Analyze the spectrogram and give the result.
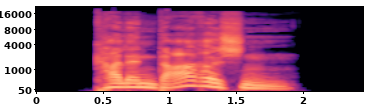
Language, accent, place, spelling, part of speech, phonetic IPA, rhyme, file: German, Germany, Berlin, kalendarischen, adjective, [kalɛnˈdaːʁɪʃn̩], -aːʁɪʃn̩, De-kalendarischen.ogg
- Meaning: inflection of kalendarisch: 1. strong genitive masculine/neuter singular 2. weak/mixed genitive/dative all-gender singular 3. strong/weak/mixed accusative masculine singular 4. strong dative plural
